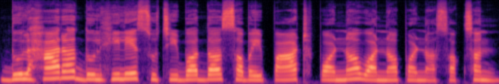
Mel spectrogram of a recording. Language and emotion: Nepali, neutral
